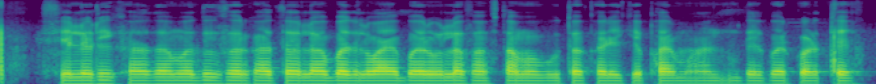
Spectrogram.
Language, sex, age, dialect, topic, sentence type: Chhattisgarhi, male, 56-60, Western/Budati/Khatahi, banking, statement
